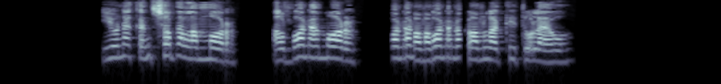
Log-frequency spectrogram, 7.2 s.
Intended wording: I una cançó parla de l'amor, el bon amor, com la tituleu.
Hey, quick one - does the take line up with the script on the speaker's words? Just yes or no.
no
